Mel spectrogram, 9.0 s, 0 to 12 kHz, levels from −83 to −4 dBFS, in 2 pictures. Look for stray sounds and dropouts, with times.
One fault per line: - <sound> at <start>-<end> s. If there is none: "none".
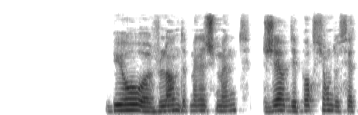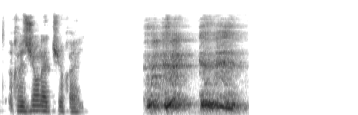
- throat clearing at 6.3-7.6 s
